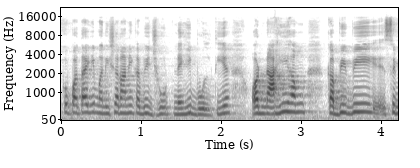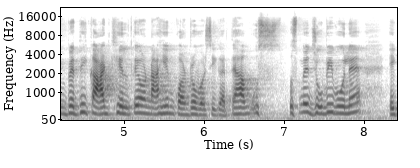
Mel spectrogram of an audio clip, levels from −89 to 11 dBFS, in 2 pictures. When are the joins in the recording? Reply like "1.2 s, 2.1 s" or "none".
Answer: none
